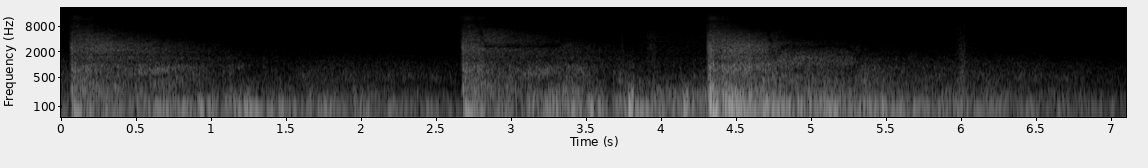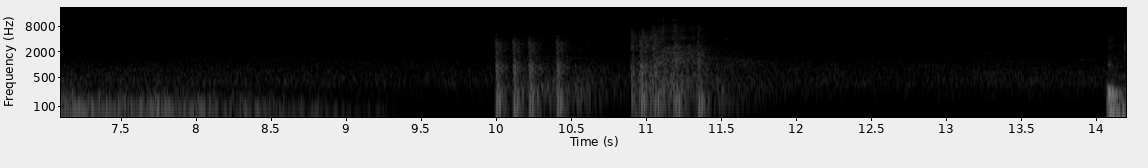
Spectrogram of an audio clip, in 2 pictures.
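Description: A flashbang grenade goes off in the Roblox shooter Phantom Forces: a loud, close blast with a long fading ring, a few sharp bangs inside it, then short bursts after a near-silent gap.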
